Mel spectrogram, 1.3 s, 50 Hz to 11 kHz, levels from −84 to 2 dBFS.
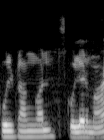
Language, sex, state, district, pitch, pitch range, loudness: Bengali, male, West Bengal, Paschim Medinipur, 135 Hz, 125-135 Hz, -19 LUFS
